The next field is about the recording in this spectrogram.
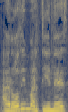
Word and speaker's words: Arodi Martínez: el doctor Arodi Martínez, obviamente psicólogo y experto en conducta humana.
